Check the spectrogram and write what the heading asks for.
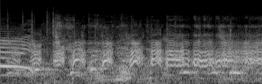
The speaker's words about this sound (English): You thought you would get me, you feeble-minded mongrel! Stupid, stupid doggy! Never! You'll never get me!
